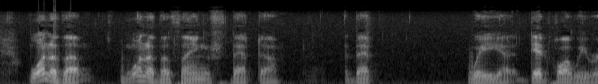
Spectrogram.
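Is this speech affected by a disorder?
Yes: Parkinson's; tremors as early symptom.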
